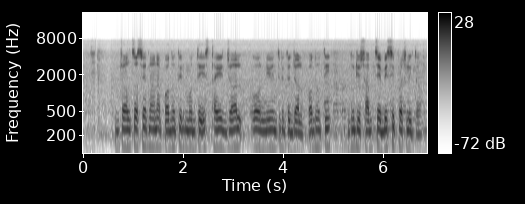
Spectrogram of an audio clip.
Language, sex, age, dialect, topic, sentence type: Bengali, male, 18-24, Standard Colloquial, agriculture, statement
